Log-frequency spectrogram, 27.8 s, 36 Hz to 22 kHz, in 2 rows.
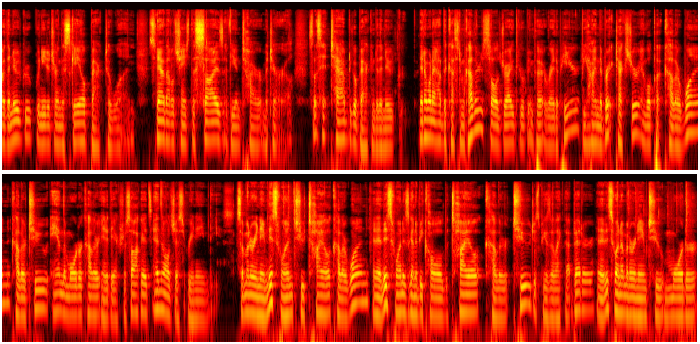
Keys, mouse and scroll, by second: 1.0 click, 3.1-5.2 shift+drag, 6.4 Tab, 7.8 g, 9.0 g, 10.4 click, 10.7 click, 11.0 g, 11.8 click, 12.8-13.6 drag, 14.0 drag, 14.7-15.4 drag, 15.6 click, 16.9 click, 18.0 click, 18.2-19.6 drag, 18.6 Right, 19.1 Right, 20.8 ctrl+click, 21.4 click, 21.6-25.6 drag, 25.7-27.6 drag.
